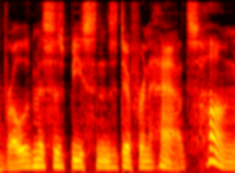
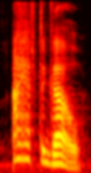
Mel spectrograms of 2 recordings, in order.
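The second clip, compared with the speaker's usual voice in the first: mildly impatient, pitched higher; a touch of hurry to end the call; 6 semitones higher, faster than usual. A narrator's reading. Girl cutting short a phone call, mildly impatient. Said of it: "Amanda sounded impatient".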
